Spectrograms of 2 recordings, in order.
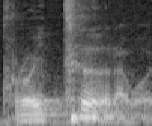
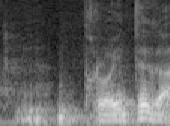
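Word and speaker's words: Freud: 독일계이기 때문에 D 발음을 트로 합니다. 그래서 프로이트라고 읽으면 됩니다. 프로이드가 아니고 프로이트.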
